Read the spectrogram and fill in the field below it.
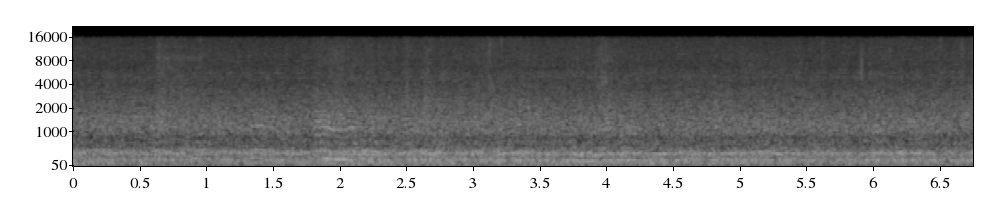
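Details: Swarming bees leaving their hive make a thick continuous drone, layered buzzing tones holding steady throughout with a slight swell around two seconds, no other sounds.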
